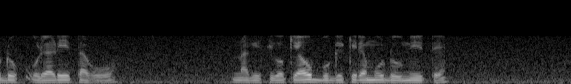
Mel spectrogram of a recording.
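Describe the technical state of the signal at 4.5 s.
At 4.5 s the signal is intact, with no dropout, glitch or other fault, just the narrowband sound of the call path and the quiet room noise well beneath the speech.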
